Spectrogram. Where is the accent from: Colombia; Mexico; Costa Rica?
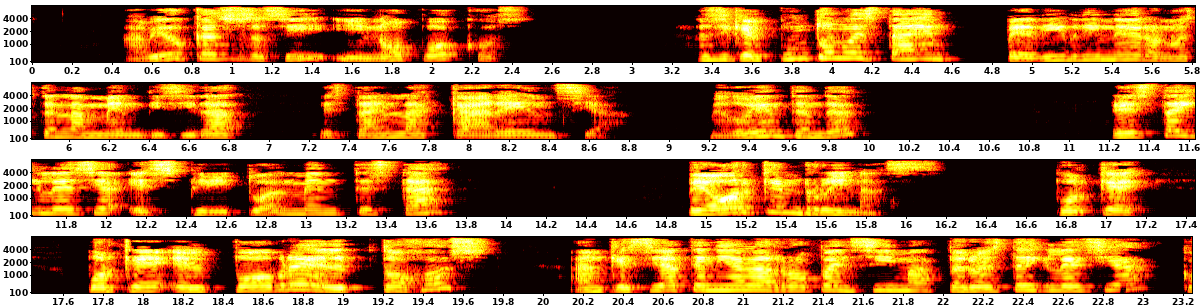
Mexico; Yo crecí en México, soy mexicano, para los que nos ven en otros países.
